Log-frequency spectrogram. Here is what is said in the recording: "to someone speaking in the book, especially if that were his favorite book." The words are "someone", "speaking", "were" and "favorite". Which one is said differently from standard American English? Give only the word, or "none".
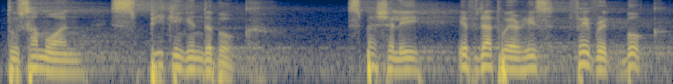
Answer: none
